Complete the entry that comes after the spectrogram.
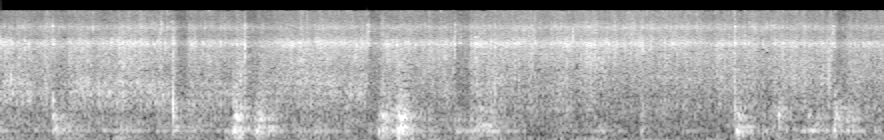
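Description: Diced potatoes sizzling steadily in hot sesame oil in a metal wok, with a perforated steel spoon stirring and scraping them across the pan several times.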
